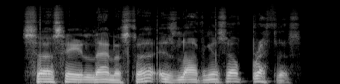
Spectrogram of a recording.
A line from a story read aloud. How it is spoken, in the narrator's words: Catelyn thought wearily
